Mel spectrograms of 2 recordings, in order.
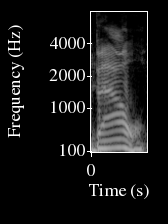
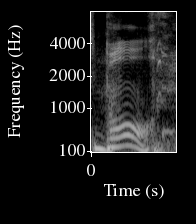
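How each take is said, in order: First: The vowel sounds like the one in owl. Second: The vowel sounds like the one in hole. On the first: This is how the spelling suggests it should sound. The speaker calls it wrong. "It should be" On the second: This is how the word is actually said. The speaker calls it right. "But it's bowl"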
